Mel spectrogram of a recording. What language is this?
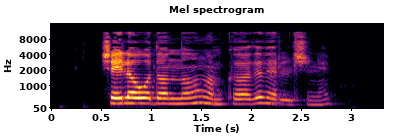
Turkmen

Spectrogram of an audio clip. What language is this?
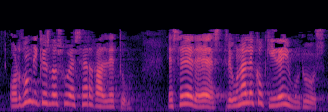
Basque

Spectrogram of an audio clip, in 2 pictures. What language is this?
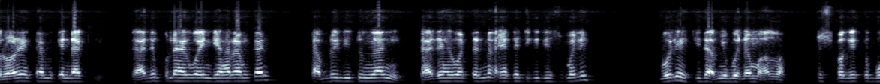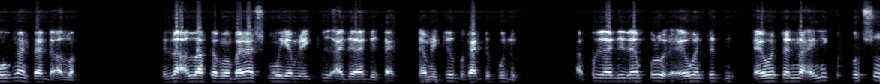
Malay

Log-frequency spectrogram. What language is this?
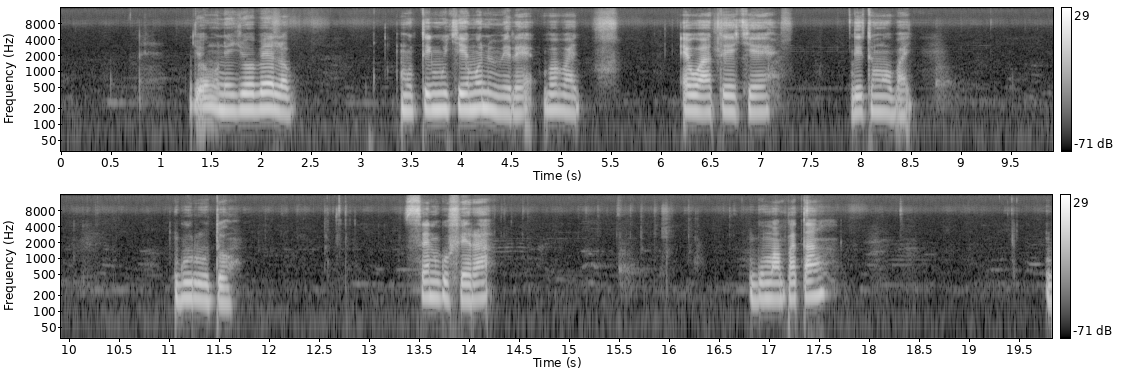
Gusilay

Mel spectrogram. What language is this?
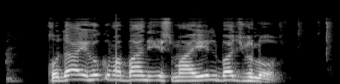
Phalura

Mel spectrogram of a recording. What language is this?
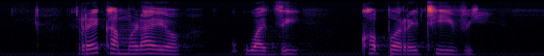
Venda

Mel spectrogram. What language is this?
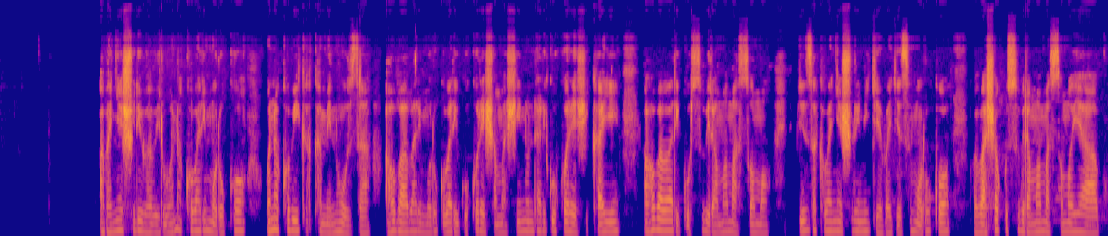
Kinyarwanda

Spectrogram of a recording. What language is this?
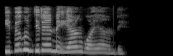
Kalenjin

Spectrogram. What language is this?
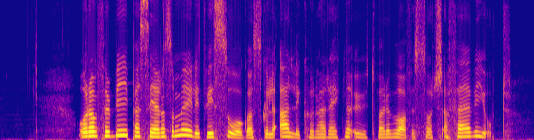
Swedish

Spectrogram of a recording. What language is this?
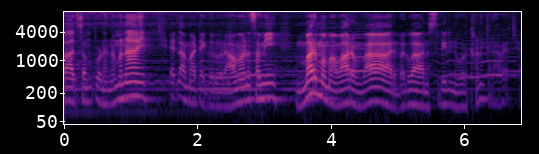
Gujarati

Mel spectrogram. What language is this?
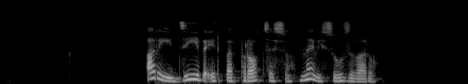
Latvian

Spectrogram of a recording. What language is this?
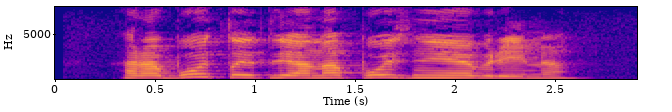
Russian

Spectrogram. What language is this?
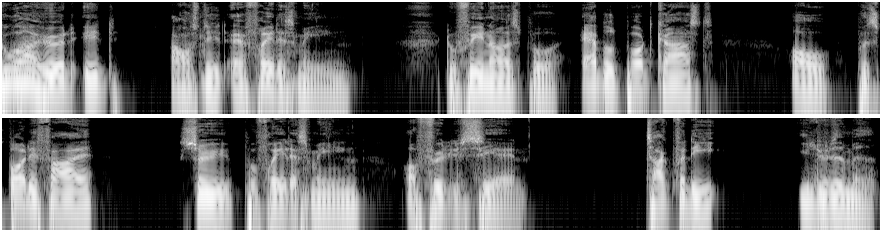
Danish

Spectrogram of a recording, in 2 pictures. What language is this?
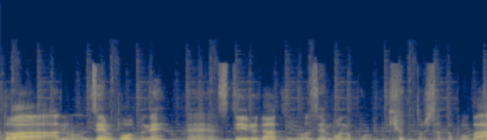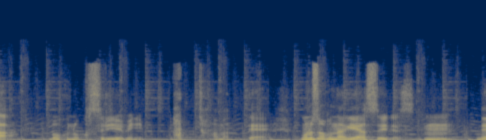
Japanese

